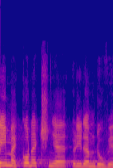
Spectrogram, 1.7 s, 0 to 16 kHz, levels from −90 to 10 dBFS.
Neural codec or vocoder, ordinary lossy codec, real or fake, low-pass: none; Opus, 24 kbps; real; 10.8 kHz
